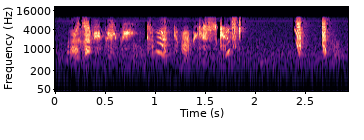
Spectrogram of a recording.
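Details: Pet parrot, 22 months old, with a vocabulary of 136 words and 148 phrases, chattering while playing in its play area: bursts of harsh, speech-like syllables, then a pause and two short sharp notes.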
